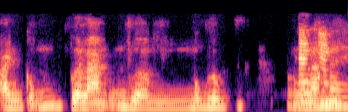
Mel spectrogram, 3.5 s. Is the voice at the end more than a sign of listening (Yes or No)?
Yes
